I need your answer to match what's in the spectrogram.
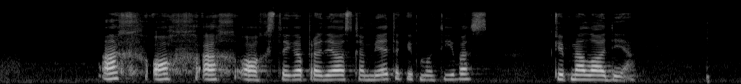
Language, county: Lithuanian, Vilnius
